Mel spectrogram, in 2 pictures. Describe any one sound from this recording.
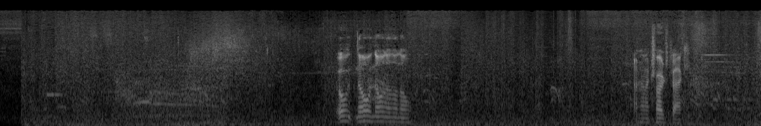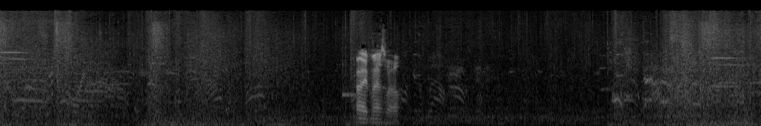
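Guns fire and explosions boom in a video game battle.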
